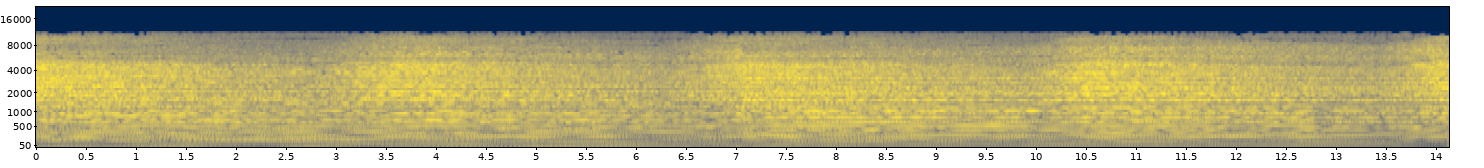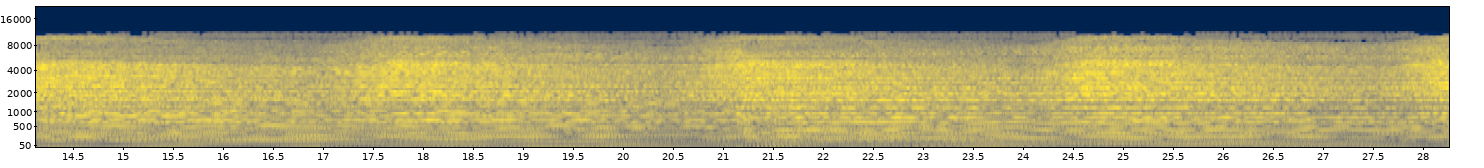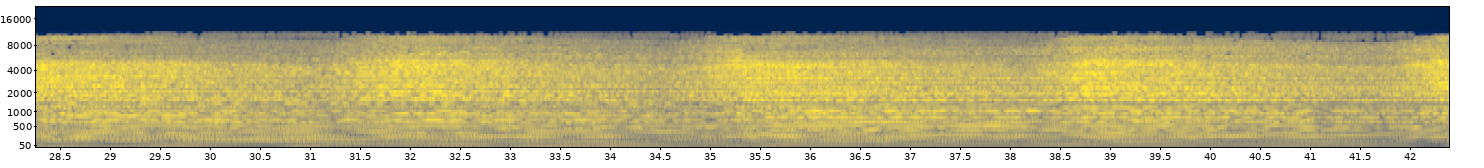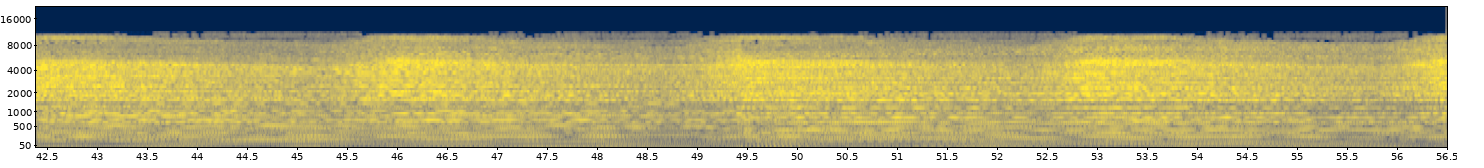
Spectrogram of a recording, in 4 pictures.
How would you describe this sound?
drone triumphant 67-94
A little drone loop I made a while back for a track I lost momentum on. It's supposed to feel triumphant or melancholic or something.
drone, loop, synth, ambient, pad, swells, reverb, drone-loop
